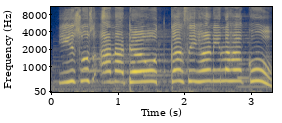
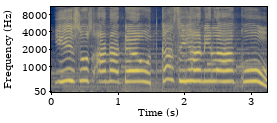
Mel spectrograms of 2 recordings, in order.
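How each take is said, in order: The two takes are said the same way.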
